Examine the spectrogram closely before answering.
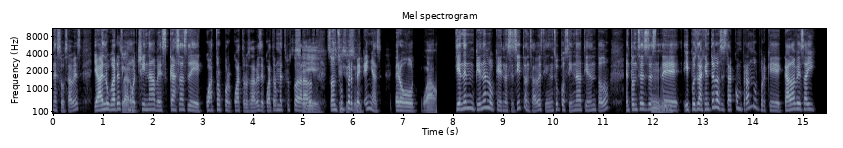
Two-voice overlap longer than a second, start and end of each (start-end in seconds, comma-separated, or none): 4.8-6.2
